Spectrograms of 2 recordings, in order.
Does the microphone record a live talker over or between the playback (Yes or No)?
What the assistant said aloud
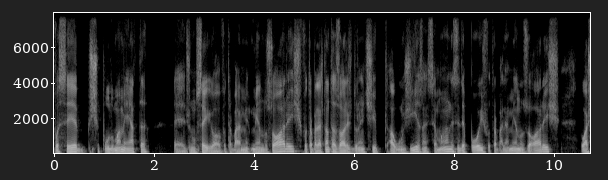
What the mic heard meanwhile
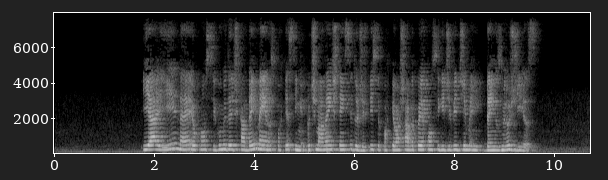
Yes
